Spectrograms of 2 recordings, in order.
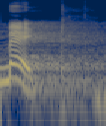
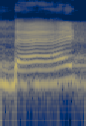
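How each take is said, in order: First: The vowel is said short. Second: The vowel is said long. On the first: The speaker calls it right. "हम क्या बोलते हैं इसे" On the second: The speaker calls it wrong. "अब हम इसे बैट नहीं बोलेंगे"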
